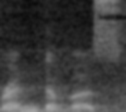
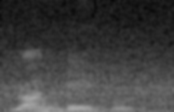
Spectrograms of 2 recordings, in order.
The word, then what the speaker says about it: Rendezvous: Now, I'm passing through the narrow corridor of Rendezvous Hotel, a conserved building. Oh, I mean Rendezvous. That's the correct pronunciation.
